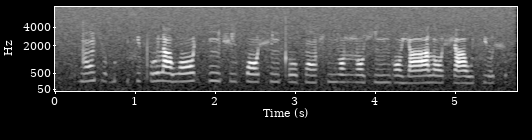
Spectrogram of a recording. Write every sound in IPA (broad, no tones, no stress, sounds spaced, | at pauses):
d ɔ̃ ç ʊ ɡ | sʲ ʊ pʼ ʊ l ɑ w ɔ t͡ʃʼ ĩ ʃ i p ɔ ʃ ĩ tʼ o p ɔ̃ ɬ ɲ ɔ ɮ ɔ ɕ ĩ ɡ ɔ j ɑ l ɔ ʃ ɑ w sʲ ʊ ʃ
